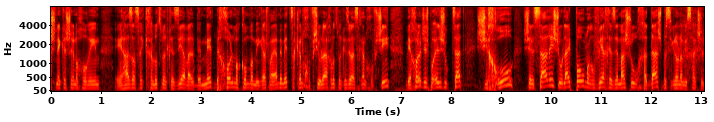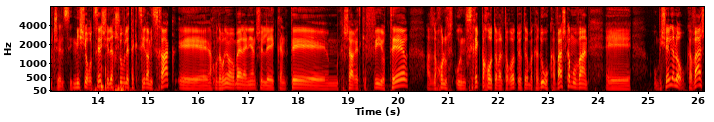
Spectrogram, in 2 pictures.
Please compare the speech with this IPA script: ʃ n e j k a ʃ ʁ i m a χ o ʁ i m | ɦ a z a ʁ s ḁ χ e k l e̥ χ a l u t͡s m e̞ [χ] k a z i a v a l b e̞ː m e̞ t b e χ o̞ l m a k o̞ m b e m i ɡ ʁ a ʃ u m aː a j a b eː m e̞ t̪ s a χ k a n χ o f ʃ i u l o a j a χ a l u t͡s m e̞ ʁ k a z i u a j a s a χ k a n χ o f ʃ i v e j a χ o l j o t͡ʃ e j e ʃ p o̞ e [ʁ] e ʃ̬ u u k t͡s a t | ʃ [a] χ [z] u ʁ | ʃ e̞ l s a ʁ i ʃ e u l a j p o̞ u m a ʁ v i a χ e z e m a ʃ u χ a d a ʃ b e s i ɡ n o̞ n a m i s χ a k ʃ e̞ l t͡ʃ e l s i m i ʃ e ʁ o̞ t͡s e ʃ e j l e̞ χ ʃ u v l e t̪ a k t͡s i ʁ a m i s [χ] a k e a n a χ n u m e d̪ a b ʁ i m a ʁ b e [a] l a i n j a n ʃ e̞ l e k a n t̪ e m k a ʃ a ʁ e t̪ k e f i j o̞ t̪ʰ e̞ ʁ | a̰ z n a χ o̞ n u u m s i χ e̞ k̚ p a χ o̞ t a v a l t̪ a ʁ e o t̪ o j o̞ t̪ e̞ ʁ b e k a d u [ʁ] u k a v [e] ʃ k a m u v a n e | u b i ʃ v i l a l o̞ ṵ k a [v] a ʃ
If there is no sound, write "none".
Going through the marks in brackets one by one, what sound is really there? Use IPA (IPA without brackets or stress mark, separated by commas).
ʁ, z, i, ʁ, χ, a, ʁ, a, v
